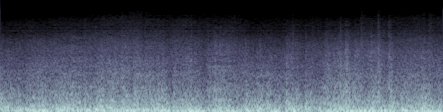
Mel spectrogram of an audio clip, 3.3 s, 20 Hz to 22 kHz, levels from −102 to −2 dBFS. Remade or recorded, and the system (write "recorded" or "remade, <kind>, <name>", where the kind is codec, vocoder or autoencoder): remade, codec, SNAC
